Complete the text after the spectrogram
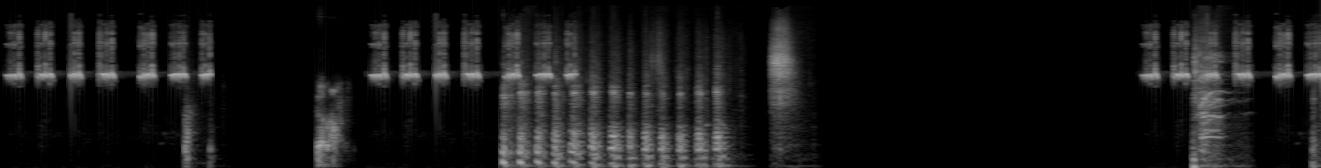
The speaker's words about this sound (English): Yeah, you better just keep the crickets going.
